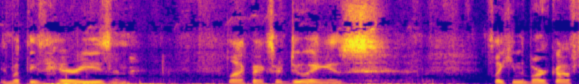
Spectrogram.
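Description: A man speaks with fairly even intonation, the sound dry with no echo and light background noise. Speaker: nature guide. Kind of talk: casual vlog chat. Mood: cheerful, laughing. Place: forest. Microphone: phone near.

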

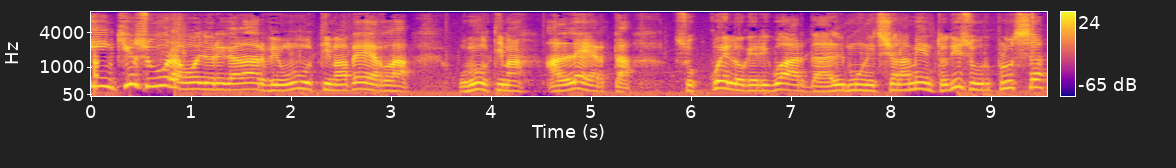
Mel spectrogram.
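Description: A man with a high-pitched voice talks at a fairly slow pace with lively intonation over light background noise. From Italy. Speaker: firearms channel host. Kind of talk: tutorial. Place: home room. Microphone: phone near.

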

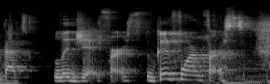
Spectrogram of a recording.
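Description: Faint music plays in the background and the room echo is audible as a woman speaks at a fairly slow pace. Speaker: fitness instructor. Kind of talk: tutorial. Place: home room.

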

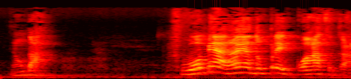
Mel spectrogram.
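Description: A man talks rather unhurriedly, and his voice echoes audibly in the room. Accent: Brazilian. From Brazil. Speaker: gaming YouTuber. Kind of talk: angry rant. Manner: indignant, loud, exasperated, repeating 'cara' and 'pessoal'. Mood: exasperated, complaining. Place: home room.

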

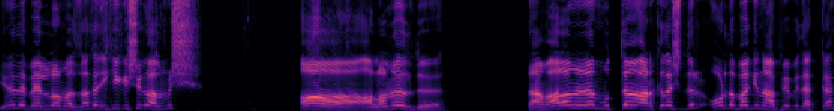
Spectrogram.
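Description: A man speaks in a raised, projected voice with a bright, sharp tone, high pitch, ordinary pitch variation, an animated tone and a fairly quick pace. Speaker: gaming YouTuber. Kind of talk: live gameplay commentary.

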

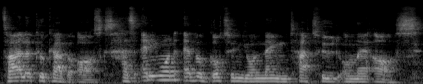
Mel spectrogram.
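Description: With a British accent, a man talks at a moderate pace in a fairly high voice with ordinary pitch variation, and the room echo is audible. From Albania, raised in England from age 6. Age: 20s. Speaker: YouTuber; vlogger. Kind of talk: casual Q&A video monologue. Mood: joking, sarcastic comedic tone. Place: kitchen. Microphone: phone near.

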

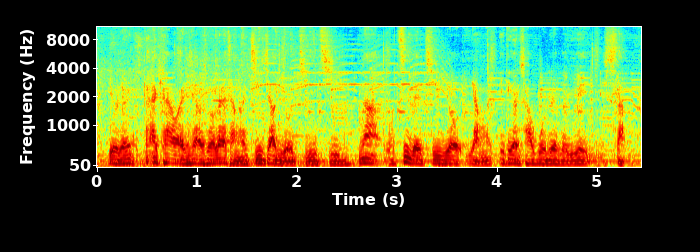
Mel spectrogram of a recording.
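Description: Clear music plays in the background as the speaker goes at a moderate pace with ordinary pitch variation. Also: man. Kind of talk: interview answer. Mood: calm, proud of his food. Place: bar.

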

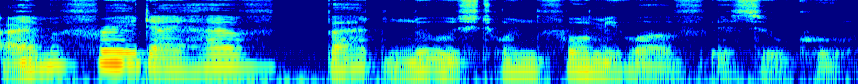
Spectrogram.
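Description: At a moderate pace, a man delivers a put-on character voice at medium pitch. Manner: worried.

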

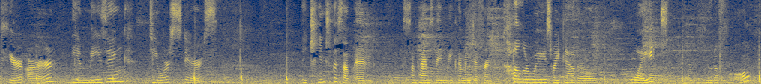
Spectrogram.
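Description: Amid loud background noise, a woman speaks at a fairly slow pace with ordinary pitch variation and long, frequent pauses. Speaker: fashion vlogger. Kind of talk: casual vlog chat. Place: shop. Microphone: phone near.

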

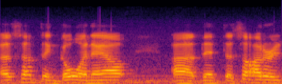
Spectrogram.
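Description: A man speaking at a fairly slow pace, with noticeable background noise. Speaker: co-host. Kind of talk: casual technical discussion. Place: home room. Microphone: webcam.

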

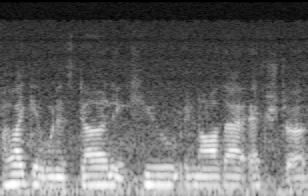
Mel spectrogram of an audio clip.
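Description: Noticeable background noise sits behind a woman's voice. Her pitch is very deep and low for a woman. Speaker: family vlogger. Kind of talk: casual vlog chat to camera. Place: home room. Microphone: phone near.

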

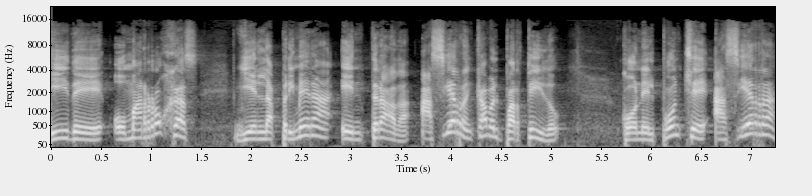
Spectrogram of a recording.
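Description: A man with a high pitch speaks in a bright, sharp tone with lively intonation. He keeps a fairly slow pace. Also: dry, close sound with no echo. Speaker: baseball commentator. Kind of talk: sports highlights narration, recapping plays.

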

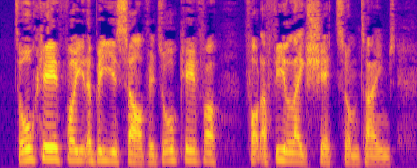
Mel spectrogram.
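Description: A man with a fairly high pitch and ordinary pitch variation talks at a very fast pace in a bright, sharp tone, the sound dry and close with no echo. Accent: British. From UK. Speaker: fitness boot camp business owner. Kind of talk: casual interview call.

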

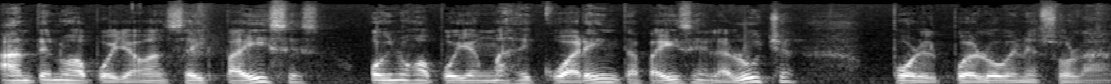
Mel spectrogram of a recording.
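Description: A man's fairly low, dark, mellow voice carries lively intonation. He speaks at a moderate pace. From Venezuela, Lara state. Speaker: politician. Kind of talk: TV interview. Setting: TV studio. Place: studio. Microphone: lapel.

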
